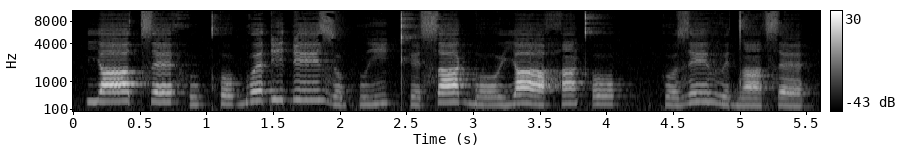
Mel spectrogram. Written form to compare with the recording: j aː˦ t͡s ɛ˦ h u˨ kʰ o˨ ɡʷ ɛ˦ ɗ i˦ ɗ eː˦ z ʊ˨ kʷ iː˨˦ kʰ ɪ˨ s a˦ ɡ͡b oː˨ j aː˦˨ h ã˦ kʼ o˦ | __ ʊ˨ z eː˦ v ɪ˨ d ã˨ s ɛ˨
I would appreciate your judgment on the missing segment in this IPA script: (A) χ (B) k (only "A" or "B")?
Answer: B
